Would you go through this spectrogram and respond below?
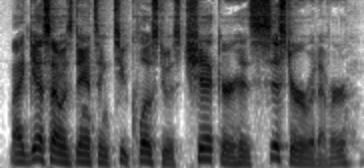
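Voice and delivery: plain reading voice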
